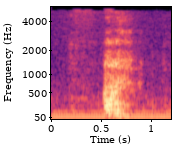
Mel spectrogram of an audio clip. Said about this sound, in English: I'm sorry, I'm having trouble not coughing tonight. I apologize. Yeah, I have water. I've drank almost all of it. I don't want any more. I've tried that, and I've got two cough drops in my mouth, and it's not working right now.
